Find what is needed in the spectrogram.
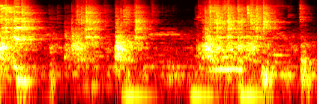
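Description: Ice and glassware clinking and clattering in three or four irregular bursts, with a few dull knocks of things being set down.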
